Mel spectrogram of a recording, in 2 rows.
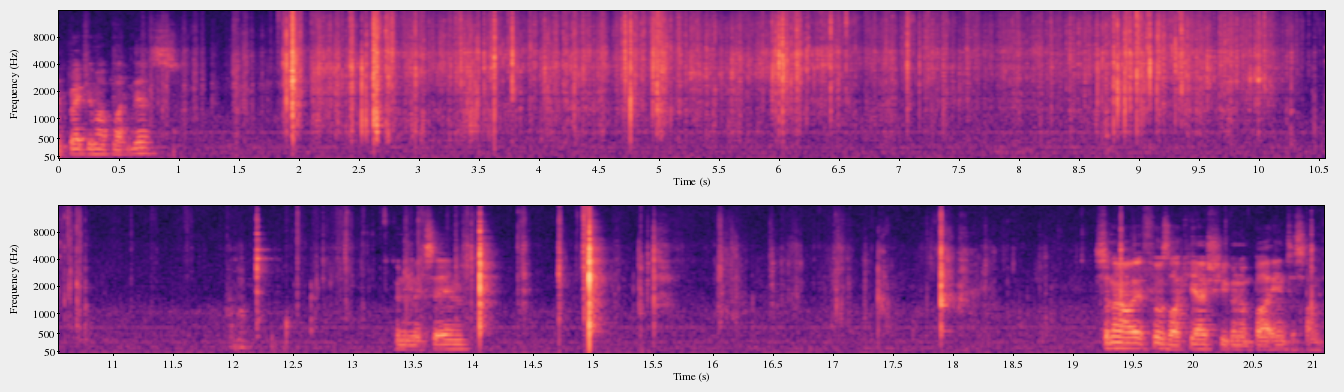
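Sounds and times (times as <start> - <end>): rice cakes crackling and crunching: 1.4 - 10.8, 12.5 - 19.5.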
